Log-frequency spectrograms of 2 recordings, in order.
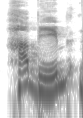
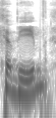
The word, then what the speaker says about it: Khabib: So it's actually Habib, not Khabib.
